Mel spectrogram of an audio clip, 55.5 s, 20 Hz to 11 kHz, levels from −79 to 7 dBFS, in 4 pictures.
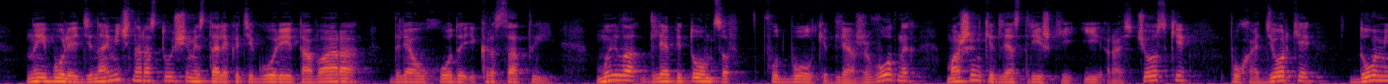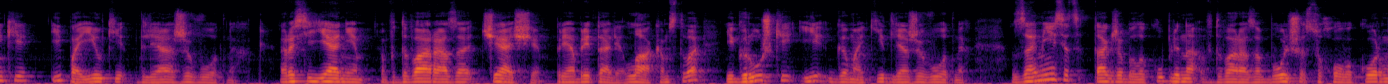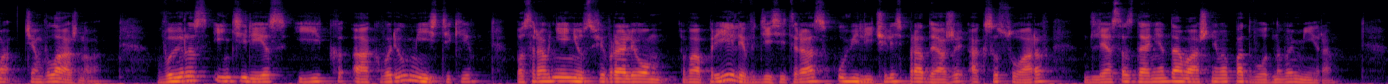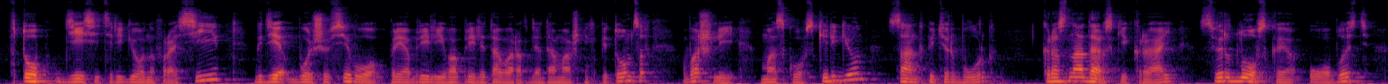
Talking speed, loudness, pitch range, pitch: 105 wpm, -28 LUFS, 110-140 Hz, 120 Hz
